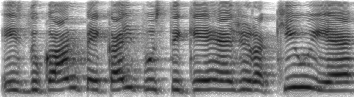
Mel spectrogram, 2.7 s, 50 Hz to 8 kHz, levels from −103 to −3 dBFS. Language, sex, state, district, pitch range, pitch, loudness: Hindi, female, Bihar, Sitamarhi, 265-300 Hz, 275 Hz, -15 LUFS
